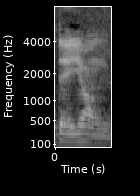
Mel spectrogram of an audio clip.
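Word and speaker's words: DeJong: Oh Paul Dejan mustard it's actually pronounced dae-jung but I - on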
